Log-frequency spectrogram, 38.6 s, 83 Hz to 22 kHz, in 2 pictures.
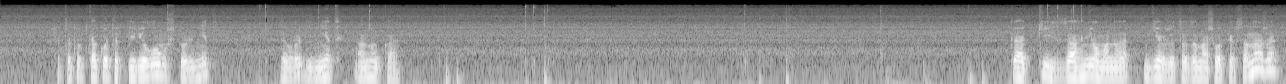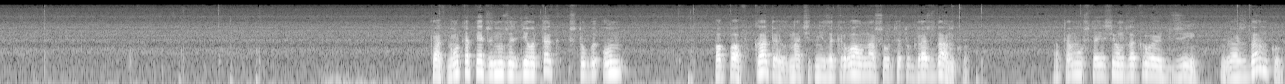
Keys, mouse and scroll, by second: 3.8 click, 4.8 middle click, 6.8 g, 8.3-11.1 middle drag, 11.9 scroll up 1, 12.0-13.3 middle drag, 14.6 r, 16.1-20.0 middle drag, 22.0 scroll up 1, 22.1 middle click, 22.5 scroll down 1, 23.1-25.8 middle drag, 27.4-29.5 middle drag, 29.6 shift+middle click, 33.6 click, 34.1-35.5 middle drag, 36.8 g.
